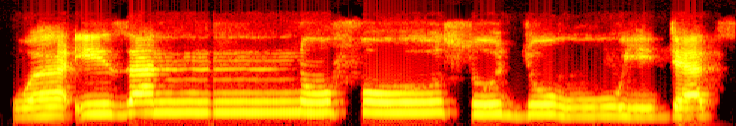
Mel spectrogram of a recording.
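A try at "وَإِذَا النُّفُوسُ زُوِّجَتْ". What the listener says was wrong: Itu masih J lagi. Ya, suzu bukan suju.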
